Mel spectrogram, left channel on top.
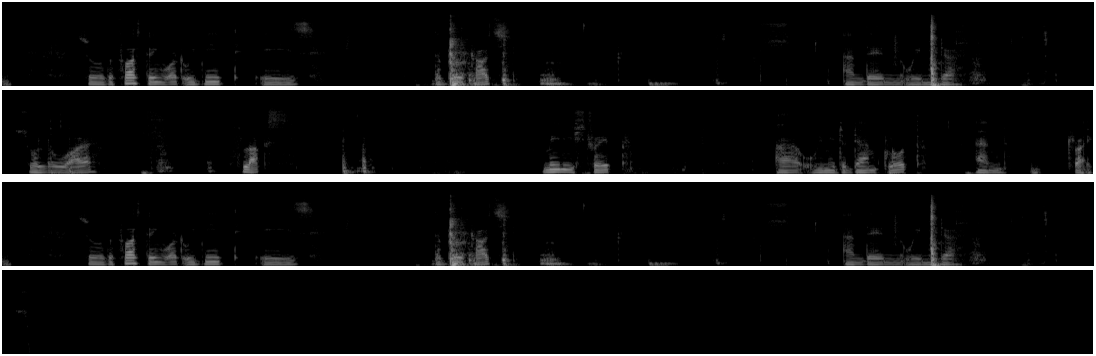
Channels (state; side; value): drops out; right; at 11.2 s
